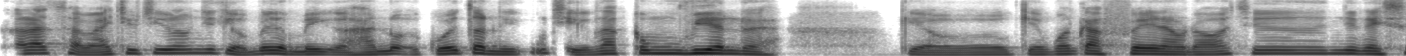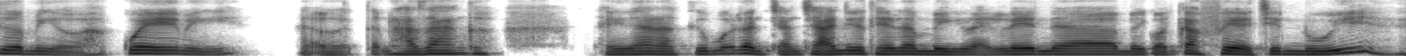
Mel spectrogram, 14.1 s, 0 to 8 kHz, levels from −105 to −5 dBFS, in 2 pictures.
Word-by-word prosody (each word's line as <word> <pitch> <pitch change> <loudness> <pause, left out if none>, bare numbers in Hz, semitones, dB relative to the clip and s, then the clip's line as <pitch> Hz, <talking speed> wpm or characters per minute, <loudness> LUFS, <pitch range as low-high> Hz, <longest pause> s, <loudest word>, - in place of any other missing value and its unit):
Khá 155 - -9
là 170 - +2
thoải 115 - -3
mái 115 +3 -2
chill, 170 +5 -5
chill, 180 +1 -1
ưm, 185 0 -4
như 190 0 -4
kiểu, 150 - -2
bây 160 +2 0
giờ 155 - +3
mình 125 -1 -2
ở 110 - -4
Hà 115 +3 -4
Nội 135 -2 -3
cuối 150 +3 +1
tuần 175 -4 +1
thì 130 -1 -3
cũng - - -8
chỉ 115 -8 -5
la 155 +3 -1
công 170 +1 -1
viên 170 -1 +5
thôi 135 -3 -1
à, 105 - -10 0.6
kiểu, 105 -4 -6 0.3
kiếm 120 0 -5
quán 140 +1 -3
cà 150 +1 +1
phê 145 +1 +1
nào 130 -2 0
đó. 125 +2 -3
Chứ 165 -1 -5
như 165 -1 -2
ngày 150 -2 0
xưa 165 +3 +2
mình 145 -3 -2
ở 85 -4 -7
h 105 +5 -9
quê 165 -2 +4
mình 140 -4 -3
ấy, 135 +6 -10 0.3
là 120 - -9
ở 110 0 -6
tận 130 - -8
Hà 135 0 0
Giang 155 +1 +2
cơ, 155 -1 -3 0.6
thành 135 +1 0
ra 145 +1 +2
là 135 -1 0
cứ 145 - -1
mỗi 160 +2 -2
lần 170 -5 +4
chán 130 -1 -2
chán 130 +2 +3
như 155 0 +4
thế 145 -1 +2
là 150 +1 +4
mình 135 -2 +3
lại 125 - -2
lên, 140 +1 +5
a, 140 0 +3
mấy 130 0 0
quán 130 0 -1
cà 155 +2 +2
phê 150 +3 +5
ở 135 - +6
trên 140 -2 0
núi, 165 - +3
145 Hz, 300 wpm, -24 LUFS, 130-160 Hz, 0.6 s, ở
